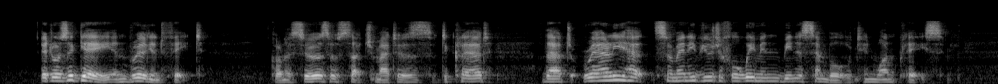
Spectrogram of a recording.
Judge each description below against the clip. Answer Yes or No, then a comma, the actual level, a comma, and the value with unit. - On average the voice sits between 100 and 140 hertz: No, medium, 170 Hz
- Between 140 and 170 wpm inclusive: Yes, average, 145 wpm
